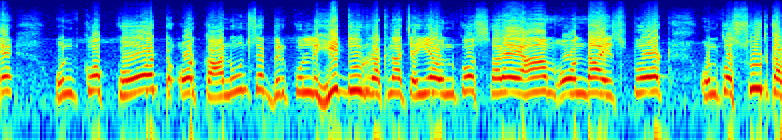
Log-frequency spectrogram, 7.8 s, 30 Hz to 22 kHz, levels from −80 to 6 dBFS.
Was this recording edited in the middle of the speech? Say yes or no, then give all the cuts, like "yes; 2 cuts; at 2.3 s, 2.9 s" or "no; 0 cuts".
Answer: no; 0 cuts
